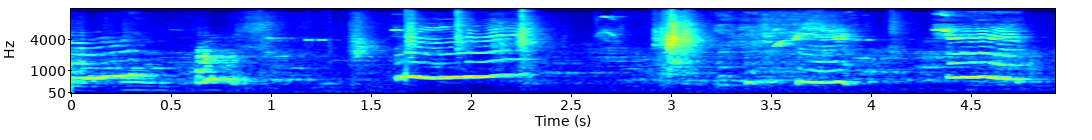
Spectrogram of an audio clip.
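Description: Shelter dogs in kennels whining and howling, with long held, sliding cries and a few short sharp yips among them.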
